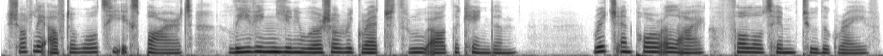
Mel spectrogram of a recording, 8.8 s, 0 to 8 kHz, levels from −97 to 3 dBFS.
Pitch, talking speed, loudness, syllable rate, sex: 210 Hz, 130 wpm, -17 LUFS, 4.7 syllables/s, female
